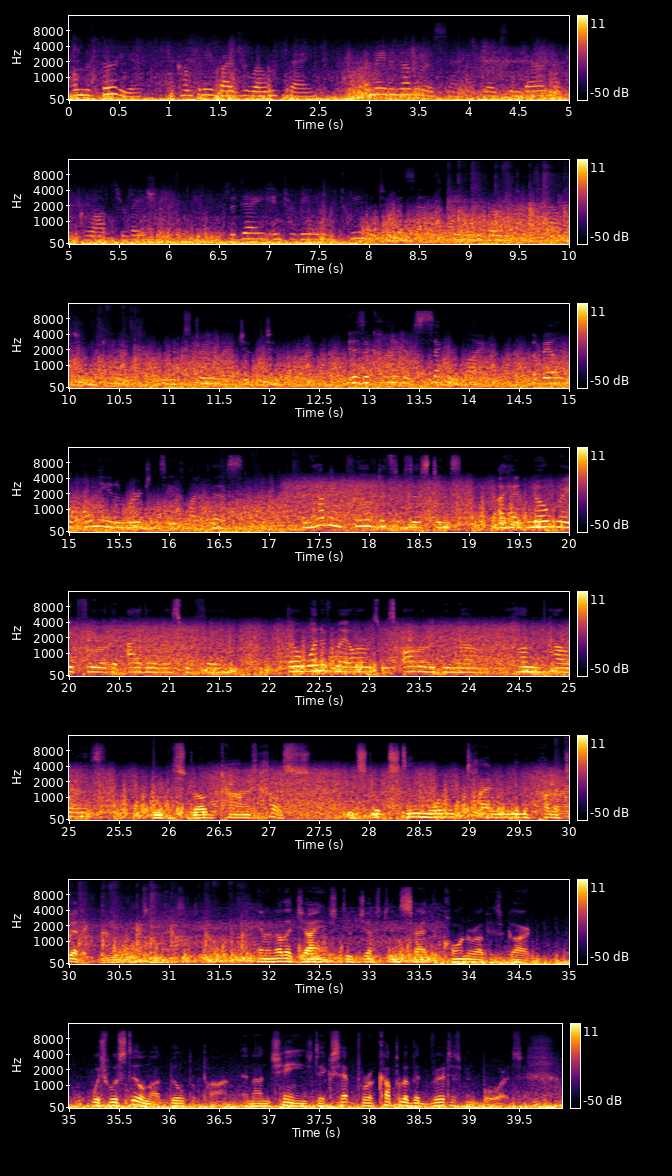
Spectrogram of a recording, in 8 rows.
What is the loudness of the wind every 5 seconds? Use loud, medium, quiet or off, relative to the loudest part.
medium, loud, loud, loud, loud, loud, loud, medium.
